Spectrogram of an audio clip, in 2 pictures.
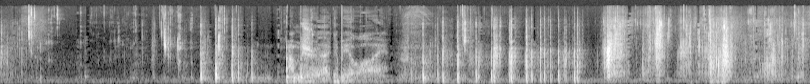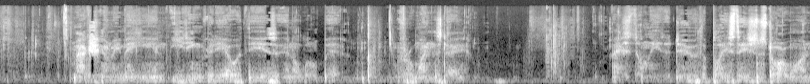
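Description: Close-miked gum chewing with wet mouth clicks, mixed with a jar of dry roasted peanuts being handled in front of the microphone. Sharp clicks and knocks come sparsely at first and are busiest in the middle.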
